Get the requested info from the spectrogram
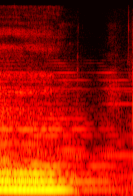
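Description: A male singer holds the steady closing note of a Bengali kirtan (devotional song) with instrumental accompaniment. The note stops a little over a second in and dies away.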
